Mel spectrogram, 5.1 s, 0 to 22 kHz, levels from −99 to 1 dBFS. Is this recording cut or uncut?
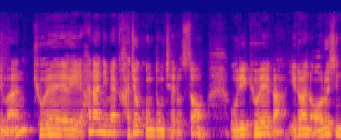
uncut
